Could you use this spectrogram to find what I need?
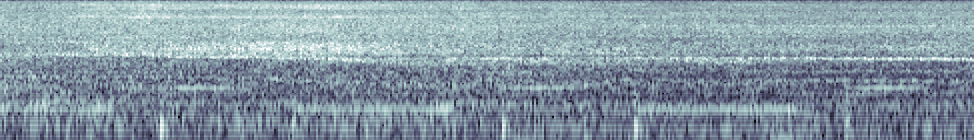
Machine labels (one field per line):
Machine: slide rail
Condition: normal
